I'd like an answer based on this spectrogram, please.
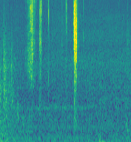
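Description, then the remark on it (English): A loaded truck's engine starts up and idles with a steady, low rumble, broken by a few brief clanks and hissy bursts partway through. No one speaks. “Okay, start up the truck!”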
